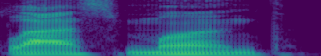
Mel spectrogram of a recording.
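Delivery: ordinary talk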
